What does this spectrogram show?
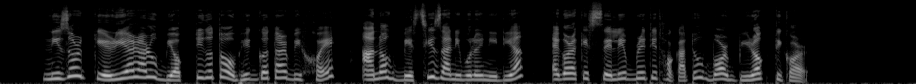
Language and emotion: Assamese, angry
